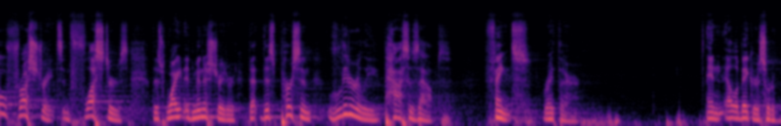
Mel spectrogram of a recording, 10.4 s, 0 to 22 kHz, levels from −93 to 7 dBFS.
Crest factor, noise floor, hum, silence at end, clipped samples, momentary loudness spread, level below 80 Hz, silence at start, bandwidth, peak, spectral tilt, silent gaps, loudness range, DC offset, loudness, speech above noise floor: 20 dB; -68 dBFS; none; 0 s; under 0.1%; 19 LU; -50 dBFS; 0 s; 15.5 kHz; -18 dBFS; -5.5 dB/octave; none; 5 LU; under 0.1%; -37 LUFS; 32 dB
